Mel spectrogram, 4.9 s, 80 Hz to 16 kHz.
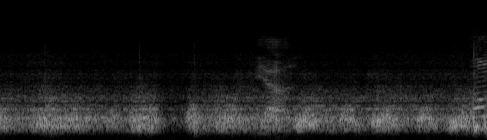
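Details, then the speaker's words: Doppler at 14 weeks of pregnancy: rapid, whooshing fetal heartbeat at about 150 to 160 a minute, with the slower maternal pulse in the background. "that's the heartbeat yeah you hear that yeah at first i was like what is that it's a really fast one"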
